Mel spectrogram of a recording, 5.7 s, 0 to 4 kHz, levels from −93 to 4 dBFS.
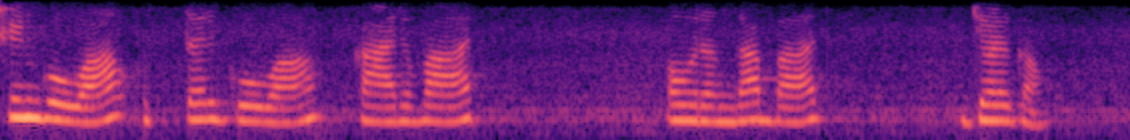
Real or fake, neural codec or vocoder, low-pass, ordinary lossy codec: real; none; 3.6 kHz; Opus, 16 kbps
